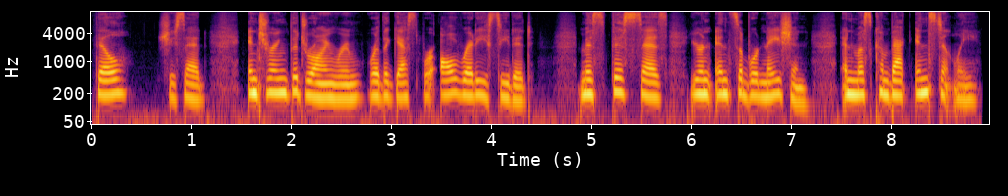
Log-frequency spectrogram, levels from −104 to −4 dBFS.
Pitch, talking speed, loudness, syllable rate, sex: 180 Hz, 160 wpm, -20 LUFS, 5.8 syllables/s, female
